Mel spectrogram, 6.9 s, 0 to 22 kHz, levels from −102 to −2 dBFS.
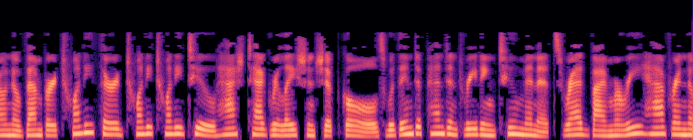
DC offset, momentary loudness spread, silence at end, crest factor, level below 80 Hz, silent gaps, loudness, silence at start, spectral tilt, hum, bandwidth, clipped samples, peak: under 0.1%; 3 LU; 0 s; 18 dB; -68 dBFS; none; -20 LUFS; 0 s; -6.5 dB/octave; none; 8.6 kHz; under 0.1%; -2 dBFS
